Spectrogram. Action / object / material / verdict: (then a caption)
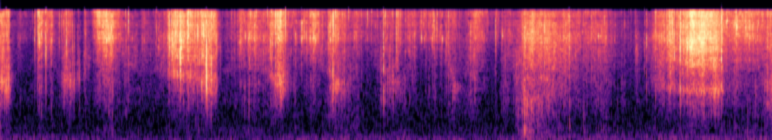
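scrape / curled soap shavings / soap / none. Hollow curled shavings of dry green soap are scooped up in both palms and crumbled between the fingers. The result is a run of bright, dry crunching and crinkling bursts, dense in the high range with almost no low end. The bursts swell and fade with short quieter pauses between them.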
